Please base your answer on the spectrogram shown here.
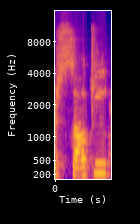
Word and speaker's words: Salke: Jennifer Salke, I think is how you say her name.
